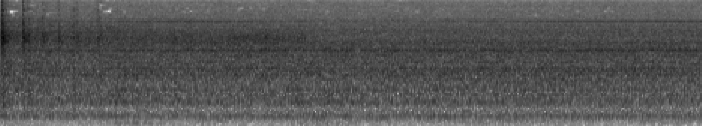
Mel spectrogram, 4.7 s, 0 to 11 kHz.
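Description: YCM Supermax Max-1 Rebel CNC vertical machining center running its demo program in the air, with nothing being cut: a steady machine hum with a faint high whine.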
